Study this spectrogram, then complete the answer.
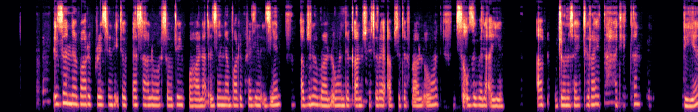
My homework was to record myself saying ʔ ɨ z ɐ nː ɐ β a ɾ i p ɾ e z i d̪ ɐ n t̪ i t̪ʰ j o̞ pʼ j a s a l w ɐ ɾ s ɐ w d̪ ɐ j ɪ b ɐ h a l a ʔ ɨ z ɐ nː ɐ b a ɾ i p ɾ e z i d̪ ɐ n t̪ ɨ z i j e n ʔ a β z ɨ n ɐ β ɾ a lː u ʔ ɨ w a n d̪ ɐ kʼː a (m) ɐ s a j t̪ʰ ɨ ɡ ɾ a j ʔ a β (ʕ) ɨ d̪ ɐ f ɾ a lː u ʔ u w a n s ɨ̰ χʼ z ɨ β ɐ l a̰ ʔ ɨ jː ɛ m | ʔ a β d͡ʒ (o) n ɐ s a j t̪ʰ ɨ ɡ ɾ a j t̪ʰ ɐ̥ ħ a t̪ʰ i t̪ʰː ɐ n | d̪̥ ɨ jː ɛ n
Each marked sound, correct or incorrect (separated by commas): incorrect, incorrect, correct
